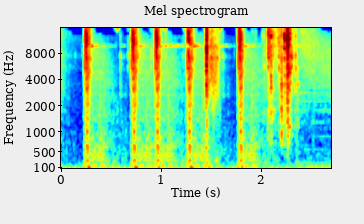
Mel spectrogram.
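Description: Gunshots in the video game Palworld: about eight sharp, punchy shots fired in an uneven rhythm over a few seconds, moderately loud and close, with no voices.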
